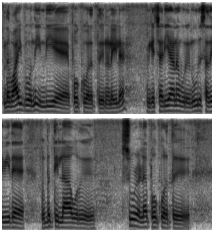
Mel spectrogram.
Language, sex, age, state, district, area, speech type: Tamil, male, 30-45, Tamil Nadu, Tiruvarur, rural, spontaneous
